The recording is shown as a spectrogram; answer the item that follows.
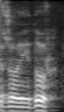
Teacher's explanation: Ejemplo, la palabra roedor tiene 3 sílabas. Hiato entre la vocal abierta O y la vocal abierta E. La sílaba tónica es la última.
